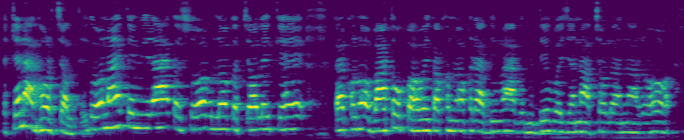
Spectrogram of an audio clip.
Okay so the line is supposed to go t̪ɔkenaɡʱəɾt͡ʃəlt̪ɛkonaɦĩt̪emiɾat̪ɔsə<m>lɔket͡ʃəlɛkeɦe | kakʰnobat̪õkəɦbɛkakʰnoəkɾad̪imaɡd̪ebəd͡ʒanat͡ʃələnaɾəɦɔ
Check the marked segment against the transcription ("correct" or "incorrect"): incorrect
